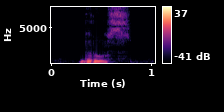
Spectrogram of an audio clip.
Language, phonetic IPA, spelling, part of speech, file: Polish, [brus], brus, noun, LL-Q809 (pol)-brus.wav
